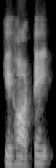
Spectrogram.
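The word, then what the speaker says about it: Quichotte: இப்ப ரீசெண்டா, அதாவது 2019ல பப்ளிஷ் ஆன சல்மான் ரஷ்டியோட கிஹாட்டே, அவரோட ஸ்பெல்லிங் அப்படிதான் எழுதியிருக்காரு. நாவலோட பேர் பாருங்க, QUICHOTT, ஏன்னா அதான் ஸ்பானிஷ் ப்ரொனன்சியேஷன், டான் கிஹாட்டே. அப்ப கிஹாட்டே அப்படின்னு சொல்லிட்டு தன்னோட நாவலுக்கு பேர் வச்சிருக்காரு.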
